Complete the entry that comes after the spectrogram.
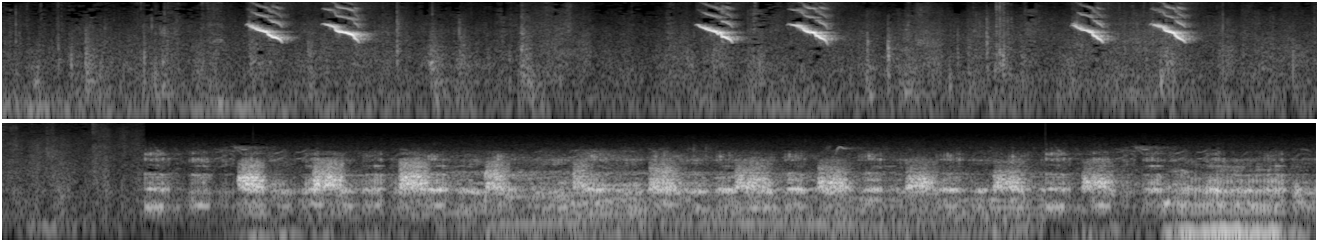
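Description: Domestic chicks peeping: short, high chirps that fall in pitch, coming in pairs about every two seconds. About seven seconds in, a different, denser run of rapid repeated sounds takes over.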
